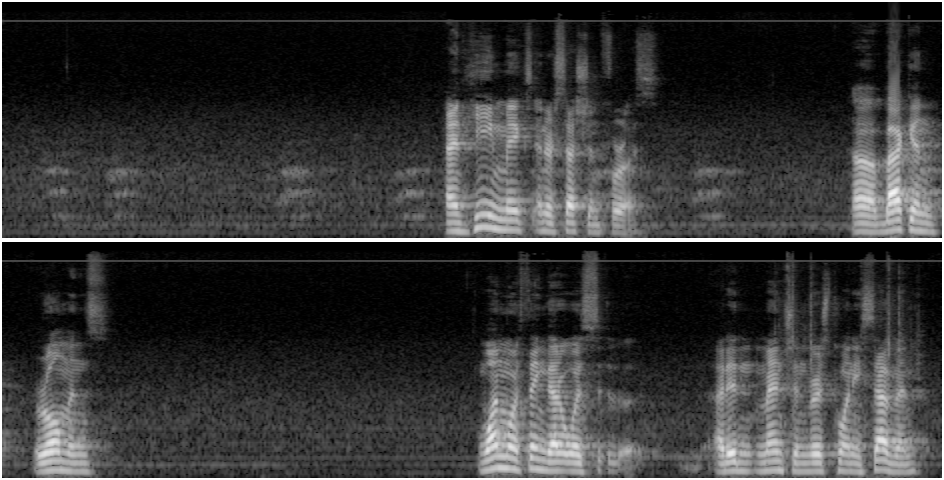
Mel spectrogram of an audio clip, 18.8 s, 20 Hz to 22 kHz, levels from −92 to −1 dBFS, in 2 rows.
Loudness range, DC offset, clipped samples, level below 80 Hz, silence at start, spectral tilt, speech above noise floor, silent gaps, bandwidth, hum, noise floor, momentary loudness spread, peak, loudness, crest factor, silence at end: 8 LU; under 0.1%; under 0.1%; -64 dBFS; 4.4 s; -5.5 dB/octave; 38 dB; none; 18 kHz; none; -57 dBFS; 18 LU; 0 dBFS; -19 LUFS; 22 dB; 0.25 s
